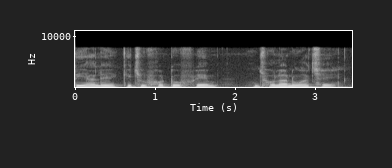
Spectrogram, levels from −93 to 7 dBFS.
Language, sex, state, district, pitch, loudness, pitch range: Bengali, male, West Bengal, Cooch Behar, 120 Hz, -14 LUFS, 115-125 Hz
